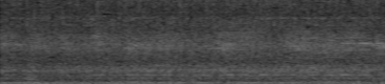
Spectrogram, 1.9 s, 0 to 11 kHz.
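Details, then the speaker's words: 2011 Mitsubishi Lancer with rough idle and code P0401 (EGR valve beneath the throttle body), started after the EGR valve's needle problem was dealt with: short, steady low idle with even firing, no misses or hunting; healthy idle. "Vamos a darle marcha al vehículo [Música] ahí arrancó bien el problema era que esta aguja de aquí"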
